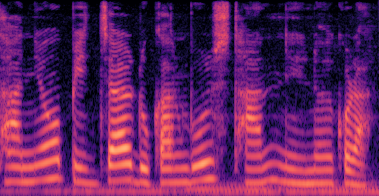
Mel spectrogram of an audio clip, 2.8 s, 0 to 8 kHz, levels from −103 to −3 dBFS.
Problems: none marked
